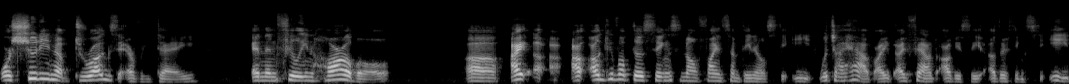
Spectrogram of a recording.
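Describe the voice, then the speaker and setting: A woman's fairly low voice at a moderate pace, with very wide pitch swings and big swings in loudness, in a dry, close sound with no echo. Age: 70s. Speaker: polymer clay tutorial maker. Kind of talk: casual video update. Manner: halting, many fillers.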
